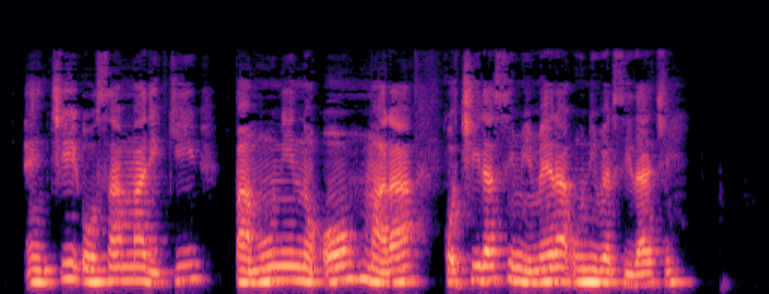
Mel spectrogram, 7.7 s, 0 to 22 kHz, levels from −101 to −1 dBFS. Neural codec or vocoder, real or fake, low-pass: none; real; 10.8 kHz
